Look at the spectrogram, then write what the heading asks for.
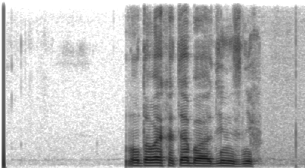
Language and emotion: Russian, neutral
